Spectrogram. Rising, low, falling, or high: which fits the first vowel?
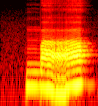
low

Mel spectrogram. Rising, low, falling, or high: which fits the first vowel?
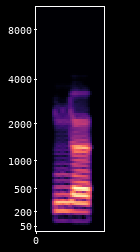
low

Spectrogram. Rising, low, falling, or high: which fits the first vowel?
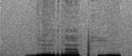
low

